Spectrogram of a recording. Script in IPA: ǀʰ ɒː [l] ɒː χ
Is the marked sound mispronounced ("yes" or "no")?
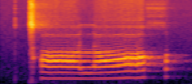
no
